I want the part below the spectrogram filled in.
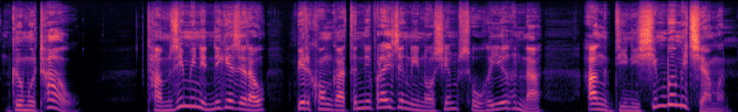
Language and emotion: Bodo, surprised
